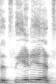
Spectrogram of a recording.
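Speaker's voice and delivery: high crowd-style cheering.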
